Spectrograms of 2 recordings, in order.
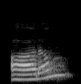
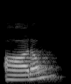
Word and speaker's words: autumn: O N final, autumn, termina em M, autumn, column.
